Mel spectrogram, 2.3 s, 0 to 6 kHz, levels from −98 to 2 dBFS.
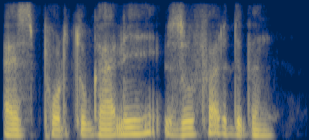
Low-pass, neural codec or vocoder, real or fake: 5.4 kHz; codec, 16 kHz, 4.8 kbps, FACodec; fake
